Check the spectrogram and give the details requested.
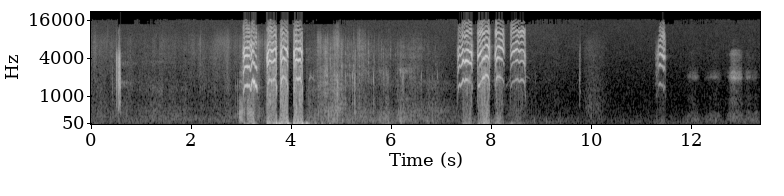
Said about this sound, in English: Okay, that was a baby wood rat.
